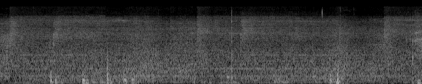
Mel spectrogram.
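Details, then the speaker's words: Pulsair electronic tank mixer on a 12-tonne ferment in early stages, managing a red cap: slow hissing bursts of about a second as the valve opens and closes, pulsing through a stainless tube about 300 mm off the tank bottom; normal. "if you listen carefully you can hear the valve opening and closing on the ptm it's a long slow hissing sound lasting about a second"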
